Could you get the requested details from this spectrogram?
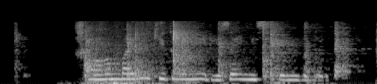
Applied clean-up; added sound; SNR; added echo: classical method spectral subtraction.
